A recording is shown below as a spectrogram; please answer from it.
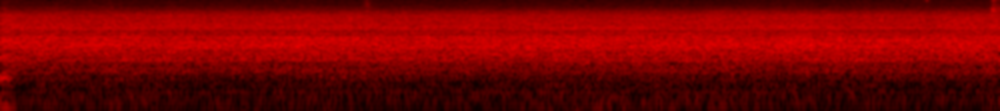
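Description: A steady, even rushing hiss that does not change.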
